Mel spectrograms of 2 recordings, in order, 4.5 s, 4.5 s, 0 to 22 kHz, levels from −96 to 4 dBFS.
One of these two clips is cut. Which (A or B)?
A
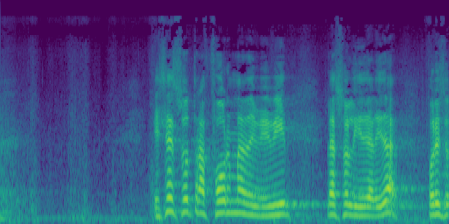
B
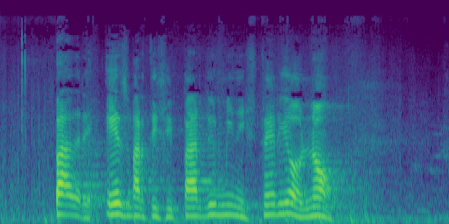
B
